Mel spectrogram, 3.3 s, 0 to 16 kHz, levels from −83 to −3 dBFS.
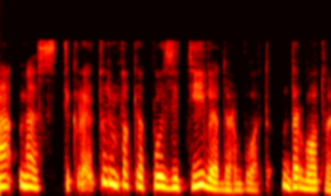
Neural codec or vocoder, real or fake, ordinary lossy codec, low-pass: codec, 16 kHz, 4 kbps, FreqCodec, smaller model; fake; MP3, 64 kbps; 7.2 kHz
